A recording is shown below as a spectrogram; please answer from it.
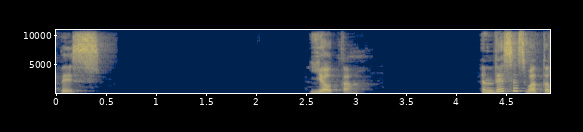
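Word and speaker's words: ιώτα: This is a vowel that you may have heard called iota. In Greek, though, it is called iota, and it makes the sound E.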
